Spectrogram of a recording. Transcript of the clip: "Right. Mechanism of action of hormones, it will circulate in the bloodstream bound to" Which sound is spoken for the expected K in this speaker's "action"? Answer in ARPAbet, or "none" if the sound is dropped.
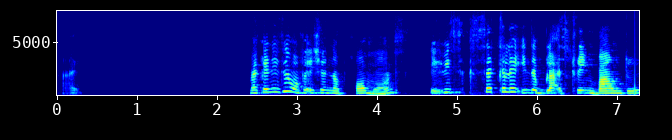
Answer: none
